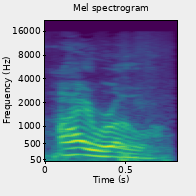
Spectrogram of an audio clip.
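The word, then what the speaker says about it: iro (αἴρω): This Greek word right here, it's pronounced iro, right?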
